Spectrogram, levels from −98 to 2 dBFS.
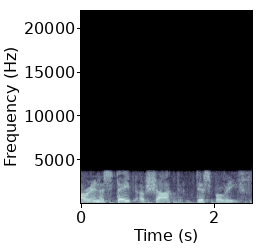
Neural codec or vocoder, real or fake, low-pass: none; real; 3.6 kHz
